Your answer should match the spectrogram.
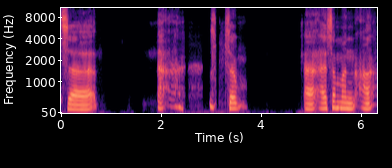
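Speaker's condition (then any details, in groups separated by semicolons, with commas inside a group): Cerebral palsy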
